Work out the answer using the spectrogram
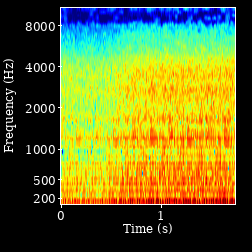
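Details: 1994-97 OBS Ford 7.3L Powerstroke after electric fuel pump conversion, started on one crank, fuel pressure settling around 45 psi: low, smooth diesel rumble with an even beat, no misses or knocks; healthy, settled idle.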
